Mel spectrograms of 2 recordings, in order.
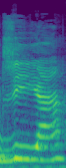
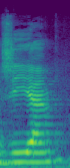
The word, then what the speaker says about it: dia: And pay attention to the way I pronounce the word dia. So this is the most common pronunciation in Brazil. However, there are other variations. In some places, people would say dia, bom dia. So it depends. The most common one is dia.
